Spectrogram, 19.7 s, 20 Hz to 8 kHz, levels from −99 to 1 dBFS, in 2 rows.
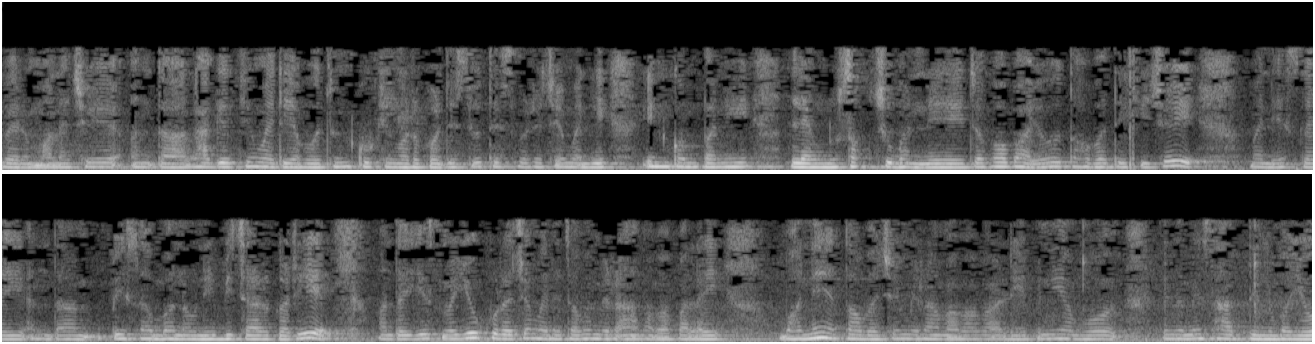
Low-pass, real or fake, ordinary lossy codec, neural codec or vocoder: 7.2 kHz; real; MP3, 24 kbps; none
